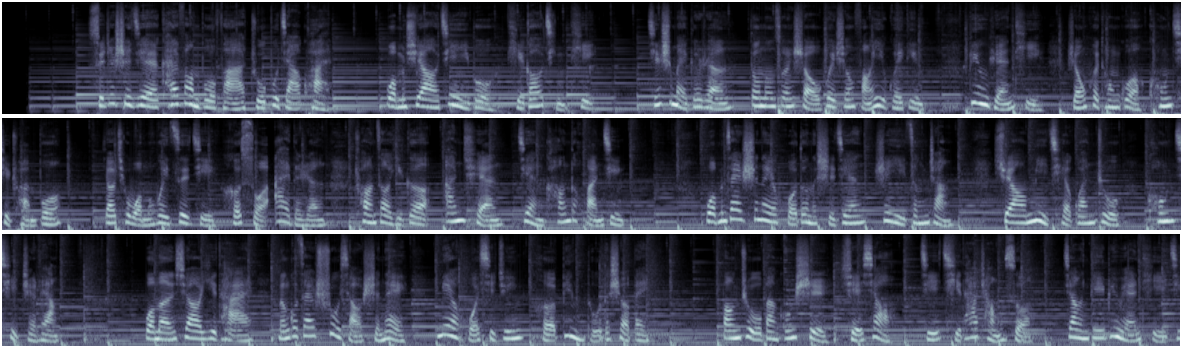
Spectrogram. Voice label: 女 专题 空气净化机; 飞利浦

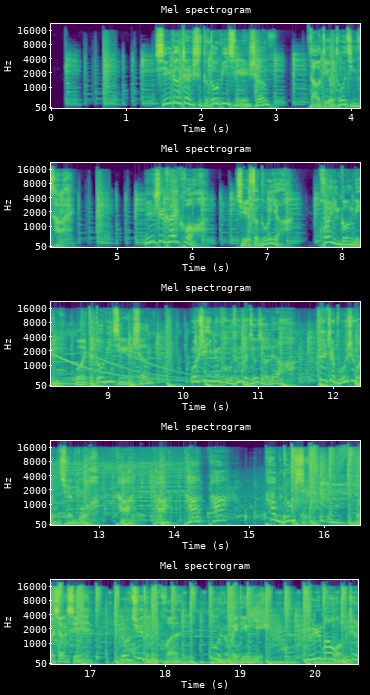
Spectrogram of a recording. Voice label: 男 宣传片 赛博 动感活力

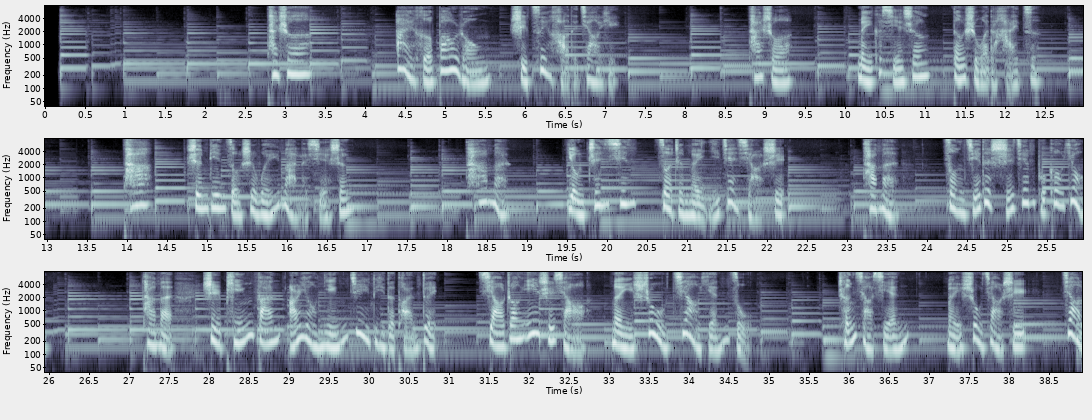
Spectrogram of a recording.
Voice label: 女 旁白; 晓庄

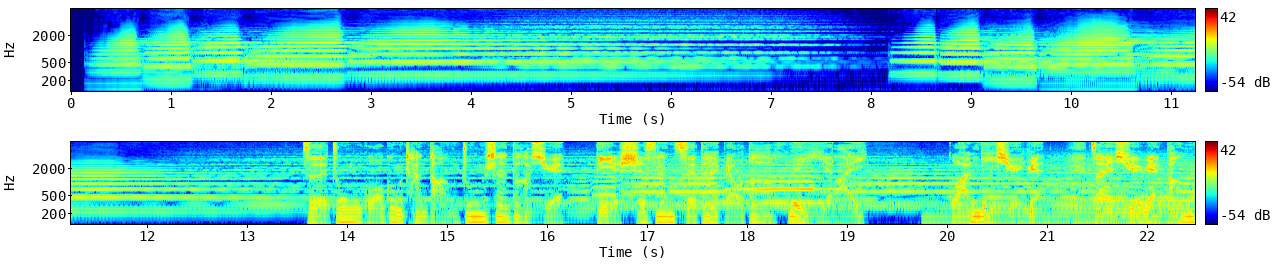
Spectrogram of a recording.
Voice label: 男 汇报片 党建类 回忆讲述 沉稳坚定

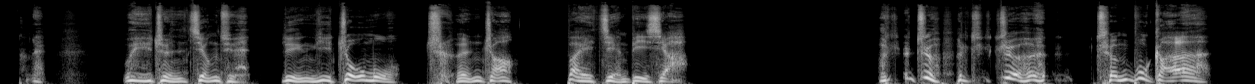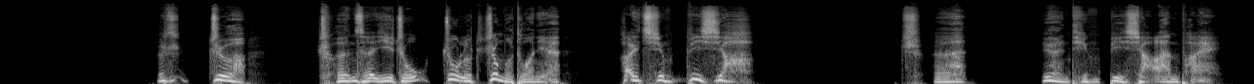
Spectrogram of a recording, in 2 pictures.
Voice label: 男 角色 舞台剧 小懦弱; 舞台剧刘璋胆

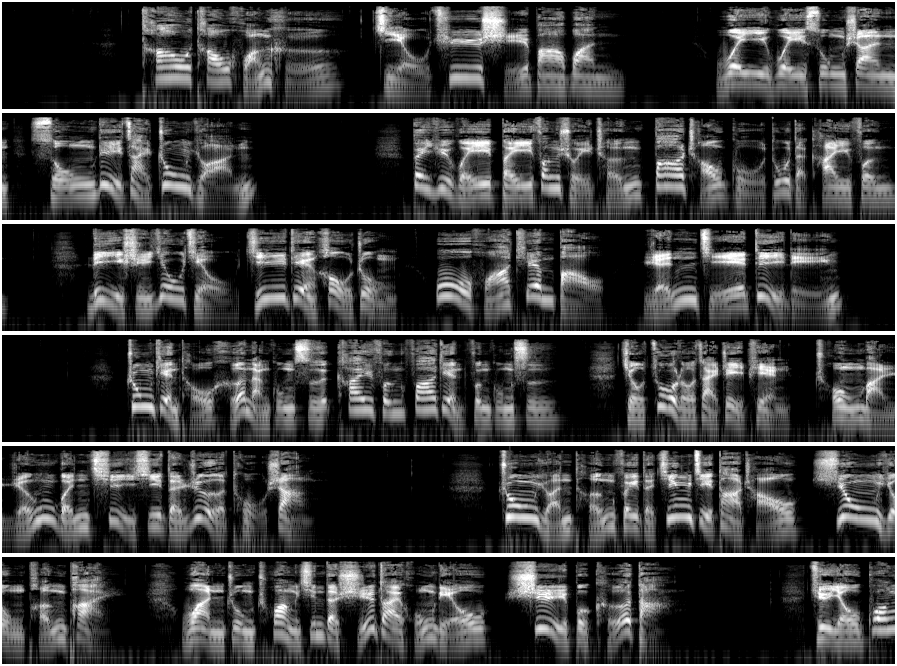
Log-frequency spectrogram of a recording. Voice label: 男 颁奖专题 颁奖词; 今晚-开封发电分公司劳模颁奖词

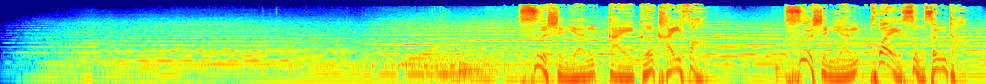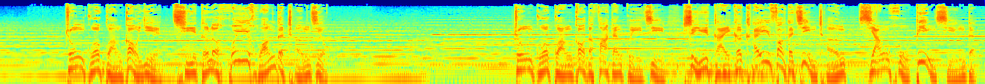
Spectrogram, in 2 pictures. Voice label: 男,广告

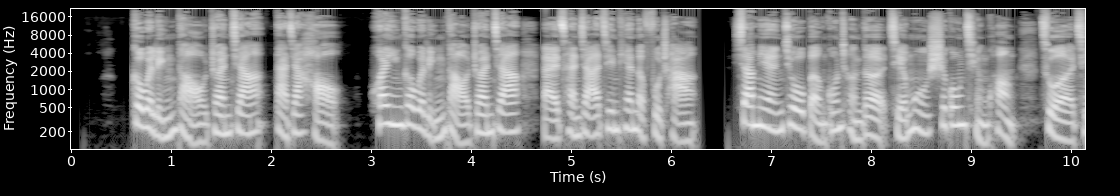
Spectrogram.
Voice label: 女-汇报; 建筑工程优质结构奖汇报

